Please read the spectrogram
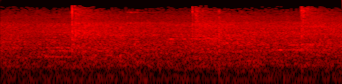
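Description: Three sharp, echoing strikes of a badminton racket on a shuttlecock, about a second and a half apart, over a steady hiss of hall ambience.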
